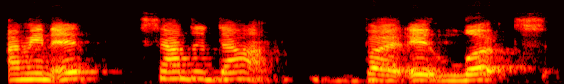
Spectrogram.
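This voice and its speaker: Speaking slowly in a high, fairly bright voice, a teenage girl guests on a casual interview about her voice-acting career. She's giggly and leans heavily on "like," and the recording sounds muffled.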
